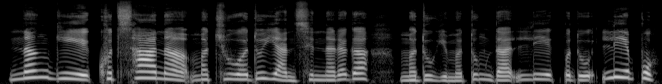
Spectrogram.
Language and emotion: Manipuri, disgusted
